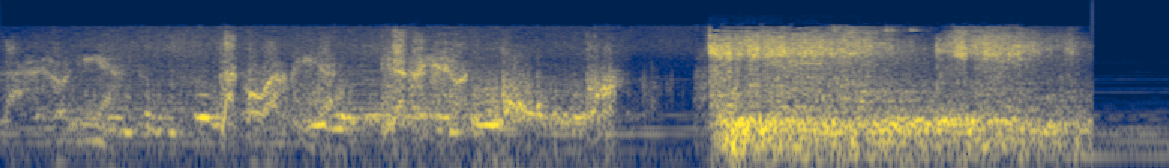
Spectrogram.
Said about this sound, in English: Those explosions were recorded in the actual radio broadcast.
